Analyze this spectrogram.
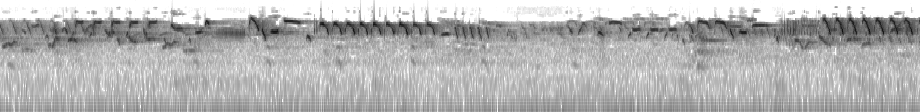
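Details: Eurasian wren song from a wild bird, a long, loud, high-pitched outpouring of rapid warbled notes and fast machine-gun trills, rising and falling for about nine seconds.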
